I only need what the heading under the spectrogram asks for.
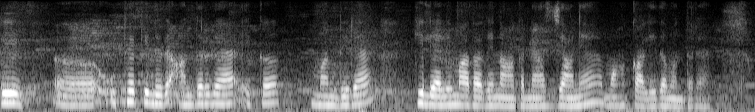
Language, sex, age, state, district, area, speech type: Dogri, female, 30-45, Jammu and Kashmir, Kathua, rural, spontaneous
